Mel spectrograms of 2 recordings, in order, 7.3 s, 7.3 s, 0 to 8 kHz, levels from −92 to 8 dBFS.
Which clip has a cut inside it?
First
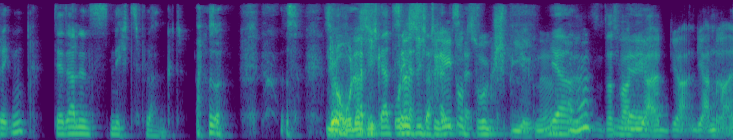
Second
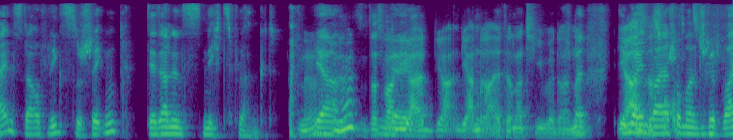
second; 1 cut; at 3.0 s

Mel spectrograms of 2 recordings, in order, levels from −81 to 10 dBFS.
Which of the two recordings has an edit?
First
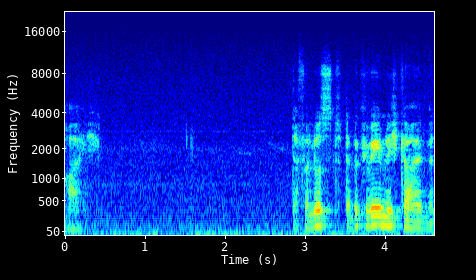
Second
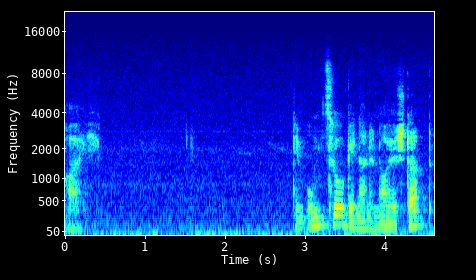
first; 1 cut; at 2.8 s

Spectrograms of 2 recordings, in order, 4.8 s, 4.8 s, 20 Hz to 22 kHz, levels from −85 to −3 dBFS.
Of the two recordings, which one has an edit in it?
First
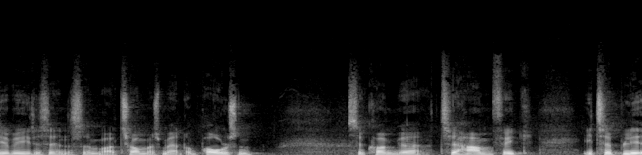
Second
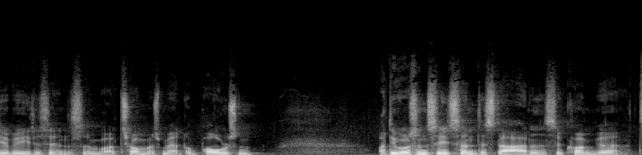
first; 2 cuts; at 2.6 s, 3.7 s

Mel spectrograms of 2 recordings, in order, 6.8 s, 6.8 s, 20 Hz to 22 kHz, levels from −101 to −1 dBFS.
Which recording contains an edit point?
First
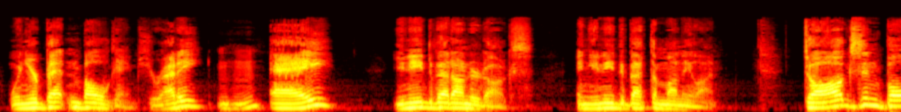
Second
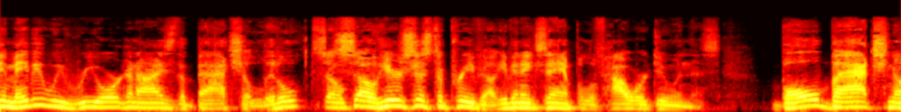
second; 1 cut; at 2.3 s

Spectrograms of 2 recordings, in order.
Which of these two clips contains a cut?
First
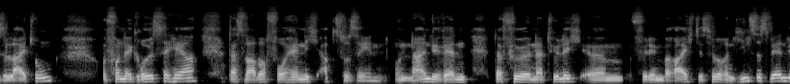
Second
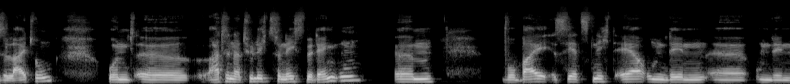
first; 1 cut; at 1.0 s

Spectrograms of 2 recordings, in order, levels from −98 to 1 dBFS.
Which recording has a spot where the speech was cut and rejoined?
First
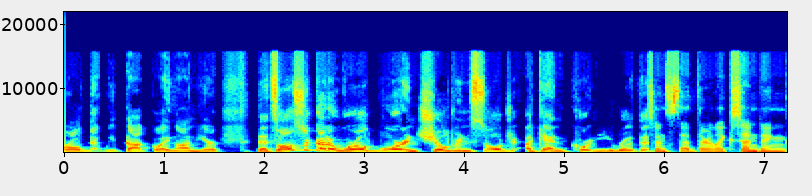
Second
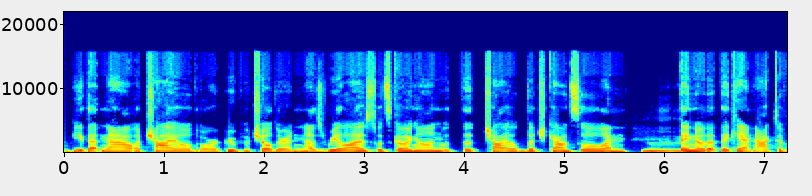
first; 1 cut; at 5.8 s

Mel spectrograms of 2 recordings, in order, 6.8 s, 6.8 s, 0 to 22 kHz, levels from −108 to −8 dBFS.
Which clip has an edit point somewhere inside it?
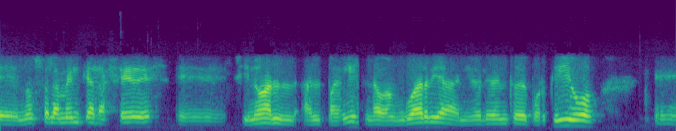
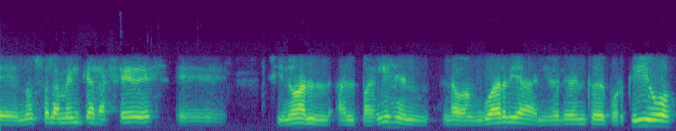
first; 2 cuts; at 2.3 s, 3.6 s

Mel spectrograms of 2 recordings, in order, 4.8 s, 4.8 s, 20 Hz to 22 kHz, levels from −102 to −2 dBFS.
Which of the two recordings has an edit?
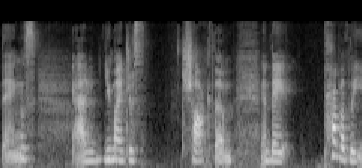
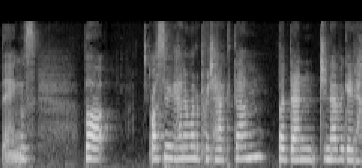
first; 2 cuts; at 1.0 s, 3.5 s

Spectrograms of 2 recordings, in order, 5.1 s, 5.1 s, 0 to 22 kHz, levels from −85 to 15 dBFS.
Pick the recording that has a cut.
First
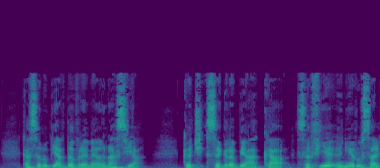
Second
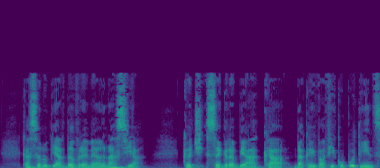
first; 1 cut; at 3.9 s

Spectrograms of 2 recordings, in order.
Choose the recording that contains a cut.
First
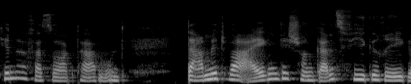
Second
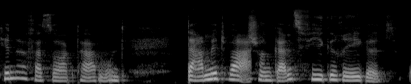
second; 1 cut; at 2.5 s

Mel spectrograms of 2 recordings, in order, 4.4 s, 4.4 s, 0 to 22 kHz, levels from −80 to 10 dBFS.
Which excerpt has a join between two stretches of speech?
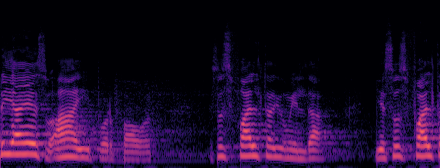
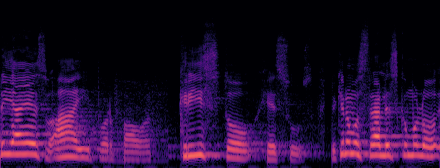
second; 2 cuts; at 1.7 s, 3.2 s

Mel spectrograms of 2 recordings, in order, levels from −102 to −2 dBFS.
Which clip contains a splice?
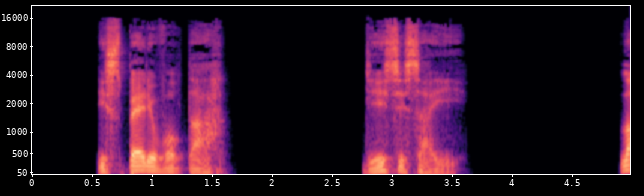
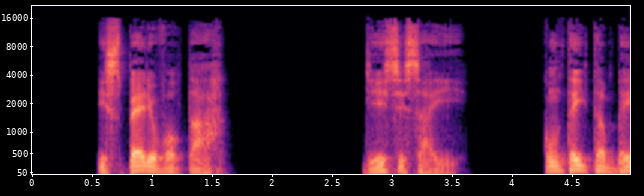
second; 1 cut; at 4.1 s

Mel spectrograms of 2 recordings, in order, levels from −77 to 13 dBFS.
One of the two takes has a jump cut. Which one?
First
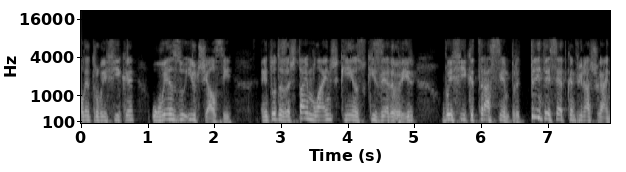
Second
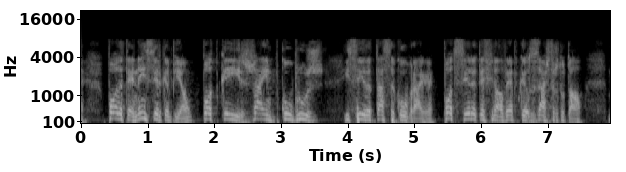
second; 1 cut; at 6.7 s

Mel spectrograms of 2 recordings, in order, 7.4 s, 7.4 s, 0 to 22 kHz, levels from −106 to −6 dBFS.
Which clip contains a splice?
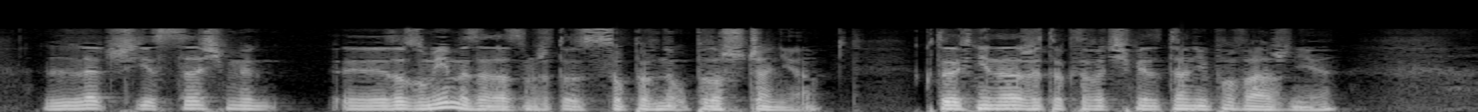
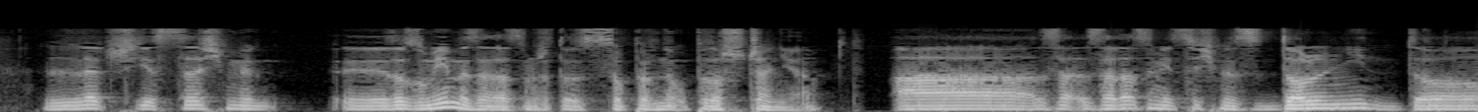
second; 1 cut; at 4.3 s

